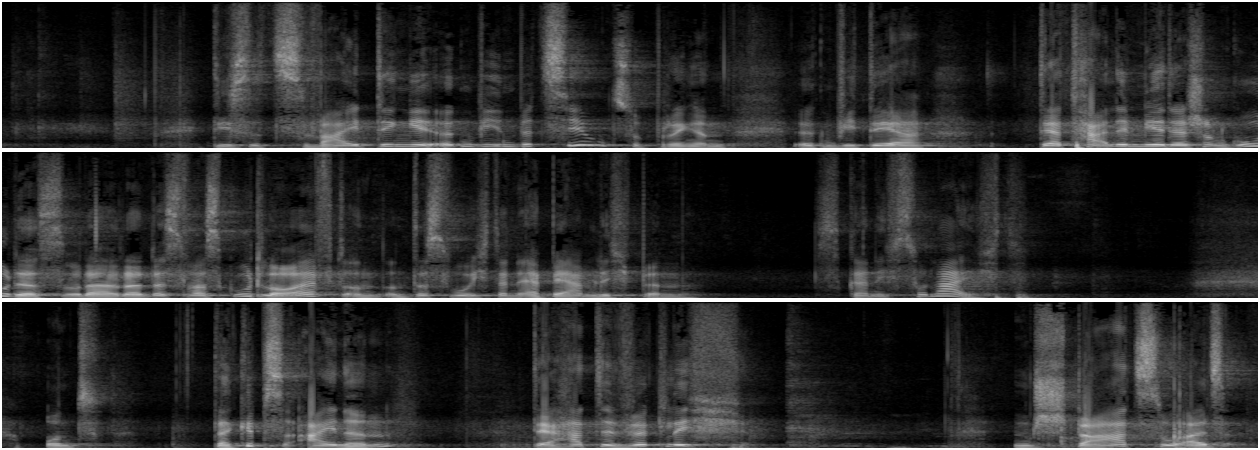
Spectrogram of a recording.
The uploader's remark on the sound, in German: Live aus Winterthur der Dienstagsgottesdienst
